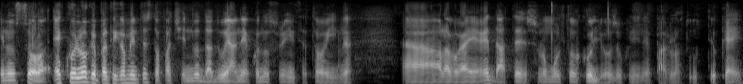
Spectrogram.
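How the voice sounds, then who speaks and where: Very fast and with very wide swings in pitch, a man talks over a quiet background. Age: 30s. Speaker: software engineer and user group organizer; presenter. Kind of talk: technical talk. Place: meeting room.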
